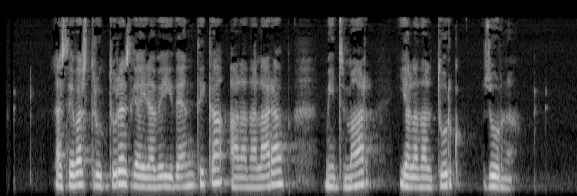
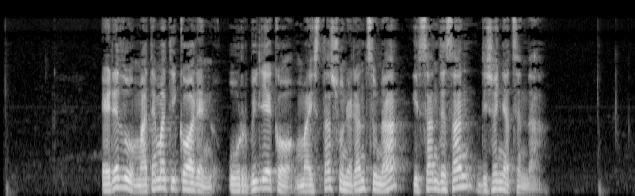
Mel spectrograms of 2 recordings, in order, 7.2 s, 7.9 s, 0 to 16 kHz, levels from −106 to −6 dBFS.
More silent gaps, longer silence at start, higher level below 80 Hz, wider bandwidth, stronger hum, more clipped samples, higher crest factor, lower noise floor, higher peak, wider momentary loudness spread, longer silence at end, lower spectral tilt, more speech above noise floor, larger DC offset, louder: neither; second, 0.7 s vs 1.3 s; second, -82 dBFS vs -62 dBFS; about the same, 11.5 kHz vs 12 kHz; neither; neither; about the same, 18 dB vs 20 dB; second, -69 dBFS vs -79 dBFS; second, -14 dBFS vs -8 dBFS; about the same, 9 LU vs 7 LU; second, 0.75 s vs 1.2 s; about the same, -4.5 dB/octave vs -4.5 dB/octave; second, 38 dB vs 54 dB; neither; second, -31 LUFS vs -25 LUFS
